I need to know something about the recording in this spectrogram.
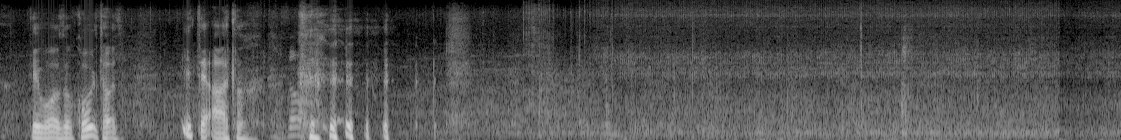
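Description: Bicycle tyres roll steadily over a gravel road.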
